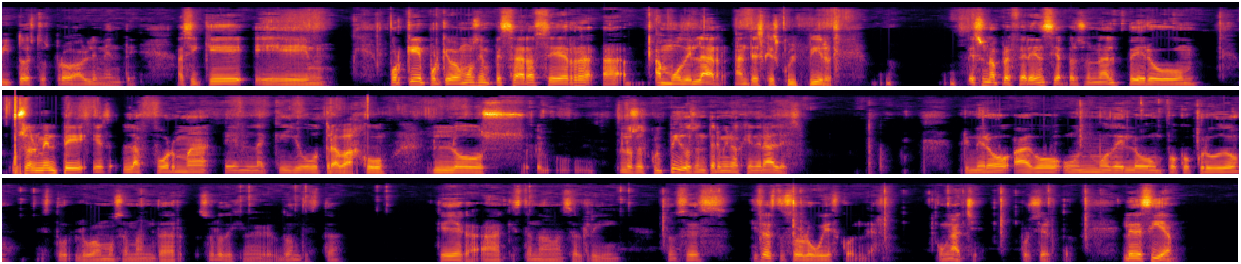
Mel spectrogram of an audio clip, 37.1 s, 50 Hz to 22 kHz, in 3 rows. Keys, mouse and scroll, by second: 11.5 click, 12.0 click, 22.5-23.2 scroll down 4, 23.6 shift+middle click, 24.3 shift+click, 25.3 shift+right click, 27.5 click, 28.1 click, 28.9 click, 30.3 click, 31.3 click, 32.2 shift+right click, 33.0 shift+h, 33.5-34.1 shift+scroll up 3, 34.1 shift+middle click, 34.7 shift+middle click, 36.0 shift+scroll up 1, 36.1 shift+middle click.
